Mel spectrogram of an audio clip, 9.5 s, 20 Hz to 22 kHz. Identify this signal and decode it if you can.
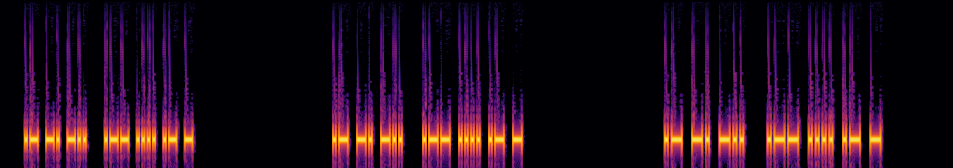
Morse code, heard as a keyed tone, about 36 wpm, 700 Hz. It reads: AND WHAT AND WHAT AND WHAT
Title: Speed-Racing - Sets of 2 Words 30wpm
